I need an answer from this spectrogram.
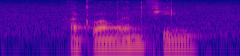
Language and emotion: Russian, neutral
